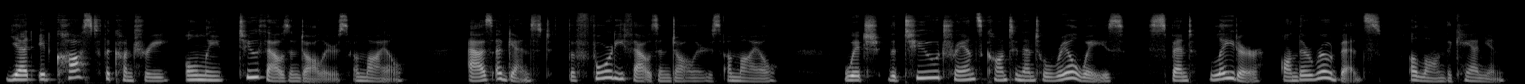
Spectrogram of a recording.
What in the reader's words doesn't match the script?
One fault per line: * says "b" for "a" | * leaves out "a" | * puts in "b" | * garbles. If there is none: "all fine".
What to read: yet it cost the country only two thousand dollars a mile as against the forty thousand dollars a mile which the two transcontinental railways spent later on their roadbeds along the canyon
all fine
